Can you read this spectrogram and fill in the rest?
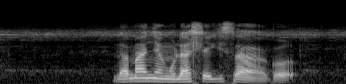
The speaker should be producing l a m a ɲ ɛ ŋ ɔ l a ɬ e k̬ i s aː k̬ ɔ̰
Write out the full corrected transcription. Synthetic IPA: l a m a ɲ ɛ ŋ u l a ɬ e k̬ i s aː k̬ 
